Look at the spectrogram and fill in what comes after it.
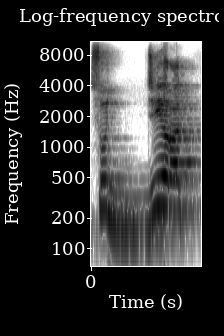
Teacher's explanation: جیم کے اوپر تشدید ہے تو اس کو ڈبل پڑھنا ہے، ہلکا سا رکنا ہے، سجیرت، اس طرح سے۔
